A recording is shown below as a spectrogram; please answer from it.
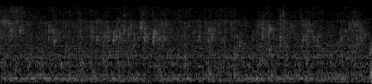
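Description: Water runs steadily from a tap to wet Arko shaving soap, a close, even hiss of flowing water with a brief clunk at the end, no talking.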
